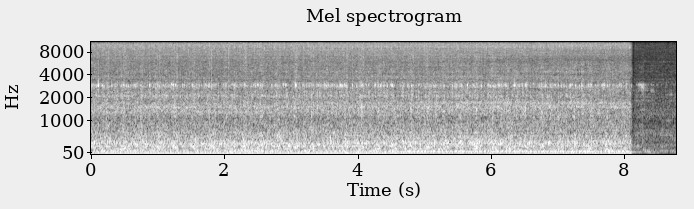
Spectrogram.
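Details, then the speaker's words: 2005 BMW X3 (M54) idling: busy rattling whir and faint high ring from the worn serpentine belt tensioner, which visibly wobbles and grinds; worn tensioner noise, diagnosed before replacement. "As you can see, the tensioner is wobbling around and it's also making a lot of [Music] noise."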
